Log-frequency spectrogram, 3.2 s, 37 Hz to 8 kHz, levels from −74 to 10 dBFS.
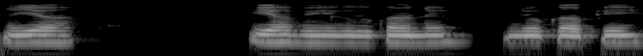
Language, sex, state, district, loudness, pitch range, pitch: Hindi, male, Jharkhand, Jamtara, -30 LUFS, 135-140 Hz, 135 Hz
